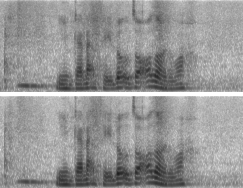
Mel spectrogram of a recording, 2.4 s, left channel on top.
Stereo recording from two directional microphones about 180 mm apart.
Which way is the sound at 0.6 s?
45° right (ahead or behind).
